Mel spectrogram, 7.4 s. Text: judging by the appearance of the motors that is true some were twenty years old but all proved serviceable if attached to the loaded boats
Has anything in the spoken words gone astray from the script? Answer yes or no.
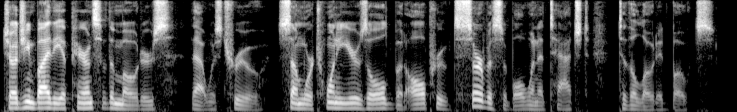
yes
